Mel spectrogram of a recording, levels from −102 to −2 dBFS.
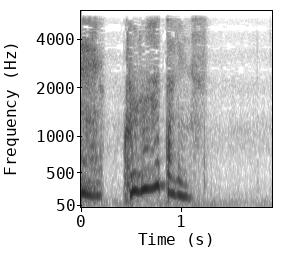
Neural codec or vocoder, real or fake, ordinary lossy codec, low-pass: none; real; none; 5.4 kHz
